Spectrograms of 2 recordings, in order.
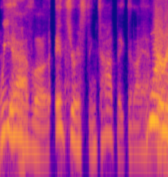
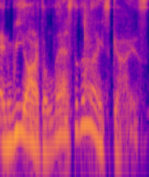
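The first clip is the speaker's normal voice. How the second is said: put-on raspy movie trailer announcer voice; 6 dB quieter than usual. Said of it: "we sound like the guy that introduces the trailers for the movies".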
